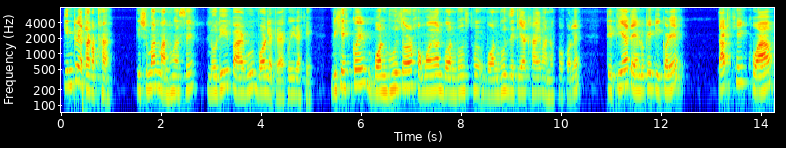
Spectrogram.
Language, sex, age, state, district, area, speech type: Assamese, female, 45-60, Assam, Jorhat, urban, spontaneous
